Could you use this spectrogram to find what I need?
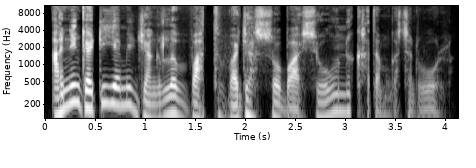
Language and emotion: Kashmiri, fearful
